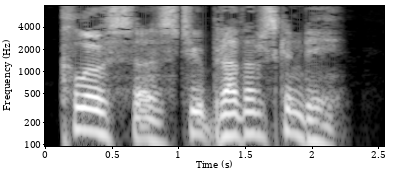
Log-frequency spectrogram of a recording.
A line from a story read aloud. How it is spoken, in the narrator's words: he said solemnly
